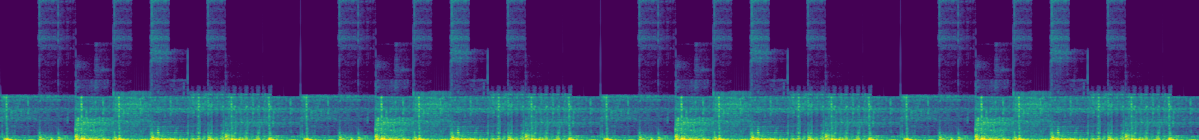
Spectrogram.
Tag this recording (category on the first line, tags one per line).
Instrument samples > Percussion
Soundtrack
Loop
Packs
Underground
Loopable
Drum
Dark
Alien
Industrial
Samples
Ambient
Weird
